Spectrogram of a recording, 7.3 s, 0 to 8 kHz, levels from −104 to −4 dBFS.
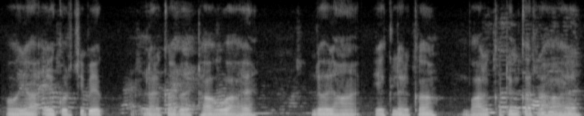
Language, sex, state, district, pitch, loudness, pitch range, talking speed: Hindi, male, Uttar Pradesh, Jyotiba Phule Nagar, 100 Hz, -35 LUFS, 95-100 Hz, 150 wpm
